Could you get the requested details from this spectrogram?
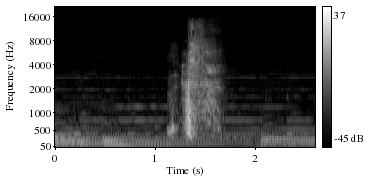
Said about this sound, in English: oh, excuse me, guys. Um, I'm one of those guys that just doesn't sneeze once. I, I might be sneezing throughout this whole show. I don't know. I apologize. Um, uh, just little sneeze there.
